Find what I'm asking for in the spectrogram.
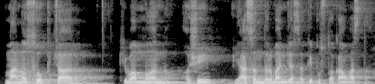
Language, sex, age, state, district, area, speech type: Goan Konkani, male, 45-60, Goa, Bardez, urban, spontaneous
